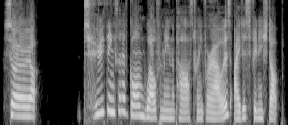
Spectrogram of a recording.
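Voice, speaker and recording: Speaking a little slowly in a mid-range voice, a young adult woman hosts a solo podcast, chatting informally and often saying "like" and "literally." She is recorded close and dry on a cheap USB microphone, with no room sound.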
